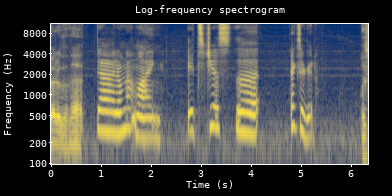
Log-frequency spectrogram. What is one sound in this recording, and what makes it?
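A young boy speaks, pleading and then calmly.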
